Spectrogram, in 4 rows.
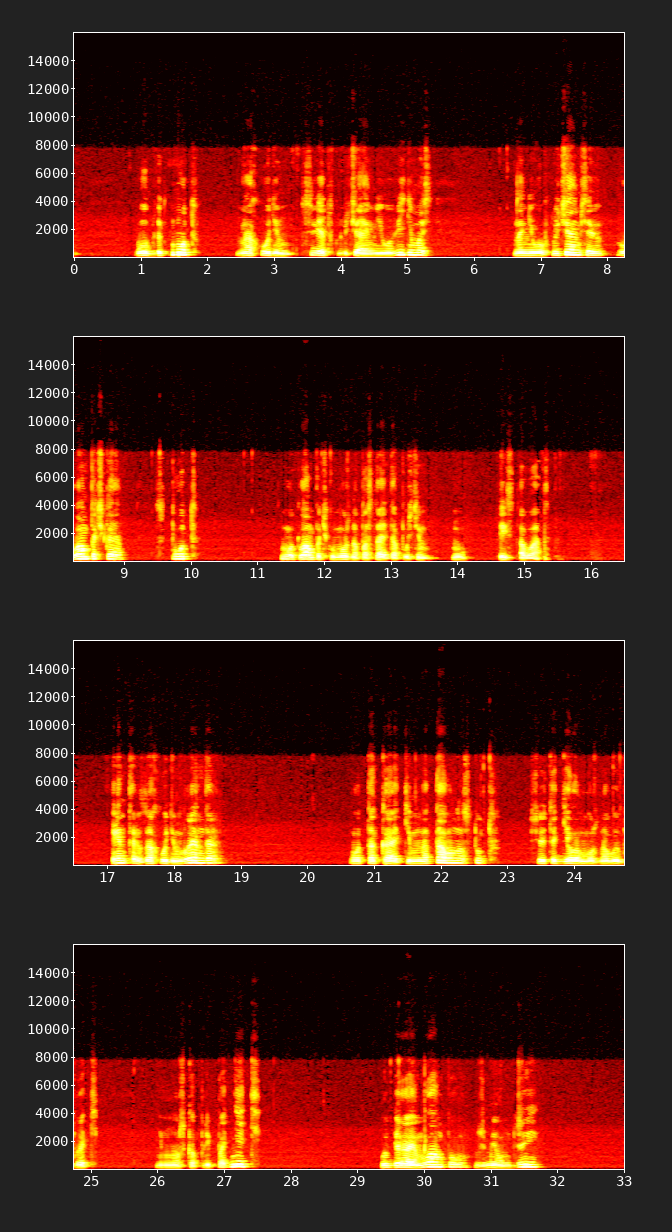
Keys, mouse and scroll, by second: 3.2 click, 4.0 click, 9.5 click, 10.9 click, 15.5 0, 18.8 click, 19.6-20.2 scroll down 4, 20.1 middle click, 23.0 click, 24.6 click, 27.8 middle click, 29.5 click, 31.1 g.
